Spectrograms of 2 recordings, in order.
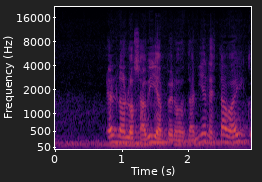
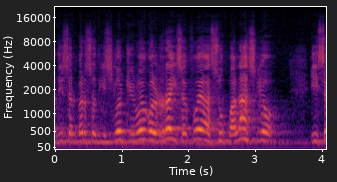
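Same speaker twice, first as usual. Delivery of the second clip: loud, high, fervent sermon reading; preaching at full force; 7 semitones higher, 13 dB louder than usual. Acted. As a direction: proclaim the scripture to the congregation. (predicando con toda la fuerza)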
